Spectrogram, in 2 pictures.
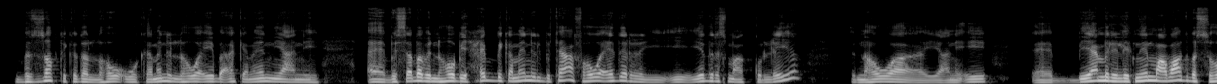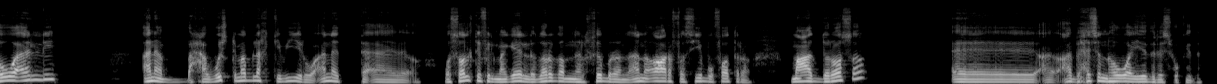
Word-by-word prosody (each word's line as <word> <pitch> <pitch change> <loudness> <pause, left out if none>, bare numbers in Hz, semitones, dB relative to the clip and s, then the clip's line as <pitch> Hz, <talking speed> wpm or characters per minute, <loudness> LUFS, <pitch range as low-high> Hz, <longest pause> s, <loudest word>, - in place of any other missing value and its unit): بالضبط 130 +8 -2
كده، 130 -1 -2
اللي 110 -1 -3
هو 125 -2 -1
وكمان 120 +6 -1
اللي 130 -4 -1
هو 135 +1 +1
إيه 135 +1 0
بقى 130 0 -3
كمان 135 +3 -1
يعني 110 -4 -3 0.5
آآ، 120 0 -1
بسبب 145 +8 +2
إن 140 -2 +3
هو 155 +3 +4
بيحب 165 +4 -1
كمان 165 +4 0
البتاع 175 +4 -1
فهو 155 +1 0
قادر 155 -3 -1
ي 115 - -3 0.5
يدرس 145 -1 -1
مع 115 -4 -2
الكلية 130 - -4 0.5
إن 105 0 -2
هو 125 +3 +2 0.3
يعني 95 +1 -5
إيه 125 +3 -2 0.5
آآ 100 0 -5
بيعمل 140 - +3
الإتنين 145 +4 +4
مع 170 -4 +6
بعض، 180 +2 +5
بس 150 -1 -1
هو 175 +5 +6
قال 180 +4 +3
لي: 225 +3 -1 0.9
"أنا 155 -3 +4
ب 110 -1 -10
حوشت 160 +9 -2
مبلغ 175 +1 0
كبير 140 -2 -4
وأنا 140 +9 -1 0.2
ت - - -4 0.8
وصلت 160 +10 +1
في 145 -3 -2
المجال 125 +3 +2
لدرجة 145 +5 +1
من 130 -2 +1
الخبرة، 120 +1 0
إن 110 - -3
أنا 135 +4 0
أعرف 145 -4 +5
أسيبه 125 +2 -4
فترة 115 -5 -4 0.4
مع 135 +2 +7
الدراسة." 180 - +1 0.9
آآ، 115 0 -1
بحيث 140 +5 -3
إن 145 -3 +3
هو 140 0 +5
يدْرس 120 -4 -1
وكده. - - -12
135 Hz, 155 wpm, -23 LUFS, 115-155 Hz, 0.9 s, مع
